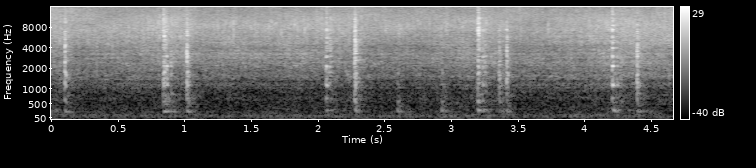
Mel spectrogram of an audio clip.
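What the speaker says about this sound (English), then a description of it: "We'll bring this temperature down to medium, and we will baste our steaks." Steaks sear in a hot pan as they are basted with garlic butter: a steady close sizzle runs throughout, broken by a handful of sharp spoon clinks and spatters at irregular intervals, with no talking.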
